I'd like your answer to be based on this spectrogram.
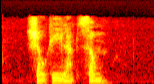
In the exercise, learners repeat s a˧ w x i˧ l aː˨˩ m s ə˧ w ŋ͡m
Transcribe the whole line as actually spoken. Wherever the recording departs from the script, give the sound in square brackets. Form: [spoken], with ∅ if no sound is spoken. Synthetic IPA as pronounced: s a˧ w x i˧ l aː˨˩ m s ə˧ w ŋ͡m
